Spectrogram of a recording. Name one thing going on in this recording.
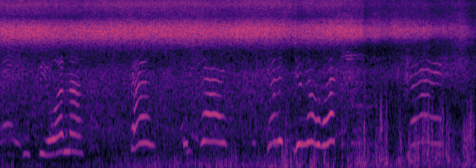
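Fountain jets spray and splash water steadily.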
